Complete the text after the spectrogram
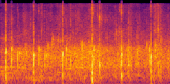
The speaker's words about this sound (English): He wants to give men favor. Should have clapped right there.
